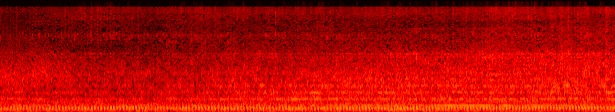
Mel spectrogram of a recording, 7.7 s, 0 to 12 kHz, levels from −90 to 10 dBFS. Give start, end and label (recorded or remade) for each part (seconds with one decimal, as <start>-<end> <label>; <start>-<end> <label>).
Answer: 0.0-1.4 recorded; 1.4-4.2 remade; 4.2-6.8 recorded; 6.8-7.7 remade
